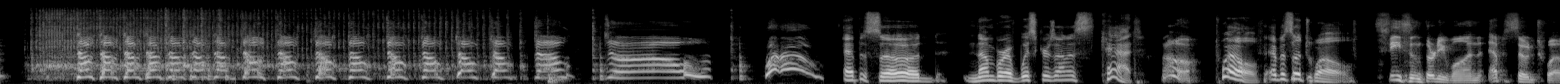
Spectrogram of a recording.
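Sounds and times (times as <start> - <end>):
spinning prize wheel clicking: 0.0 - 6.2
speech: 0.8 - 15.6.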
